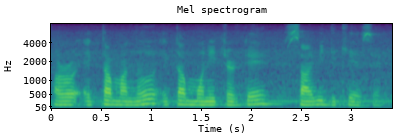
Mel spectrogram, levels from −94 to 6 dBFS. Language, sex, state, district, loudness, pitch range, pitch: Nagamese, male, Nagaland, Dimapur, -19 LUFS, 125-140 Hz, 125 Hz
